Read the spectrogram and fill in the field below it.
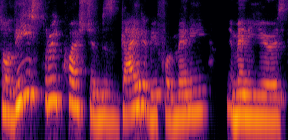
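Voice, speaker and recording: Her voice sits at a medium pitch. The woman sounds somewhat breathy. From Puerto Rico. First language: Spanish. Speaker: county commissioner and former teacher. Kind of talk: motivational talk. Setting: video call. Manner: halting, with repetitions.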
